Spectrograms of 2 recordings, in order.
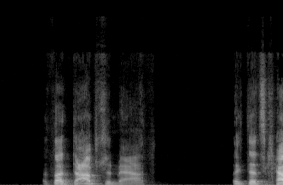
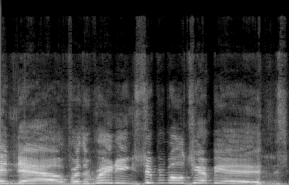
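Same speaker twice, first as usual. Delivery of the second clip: slow, loud, higher announcer boom; 12 semitones higher, 11 dB louder, slower than usual. Retold or imitated. Imitating the Make-A-Wish kid announcing Seattle, slow booming call. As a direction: draw it out like a stadium hype man. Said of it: "And, every".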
